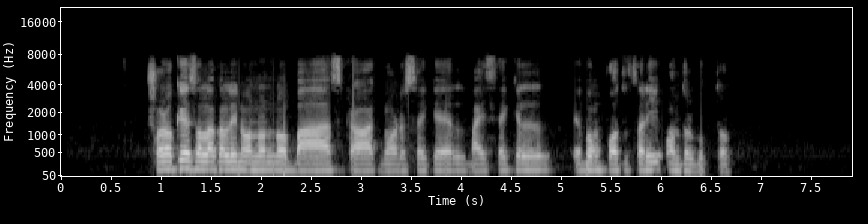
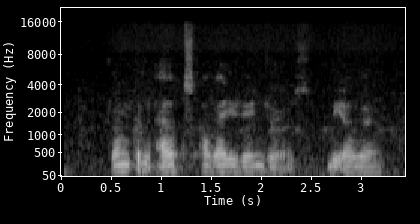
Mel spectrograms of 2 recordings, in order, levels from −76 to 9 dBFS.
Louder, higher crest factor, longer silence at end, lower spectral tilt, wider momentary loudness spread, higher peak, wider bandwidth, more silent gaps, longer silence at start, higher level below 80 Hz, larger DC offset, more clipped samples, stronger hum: first, -18 LUFS vs -26 LUFS; about the same, 18 dB vs 20 dB; first, 1.25 s vs 0.2 s; about the same, -5 dB/octave vs -6 dB/octave; first, 13 LU vs 9 LU; first, -2 dBFS vs -6 dBFS; second, 8 kHz vs 16.5 kHz; neither; first, 0.85 s vs 0.5 s; first, -52 dBFS vs -58 dBFS; neither; neither; neither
